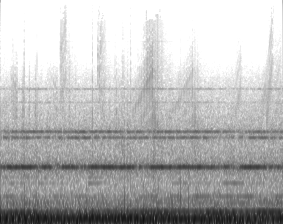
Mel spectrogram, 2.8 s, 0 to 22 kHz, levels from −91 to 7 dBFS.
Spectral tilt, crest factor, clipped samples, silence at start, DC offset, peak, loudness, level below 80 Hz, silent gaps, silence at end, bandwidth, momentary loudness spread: -9.5 dB/octave; 8 dB; 0.3%; 0 s; under 0.1%; 0 dBFS; -12 LUFS; -10 dBFS; none; 0 s; 3.1 kHz; 2 LU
